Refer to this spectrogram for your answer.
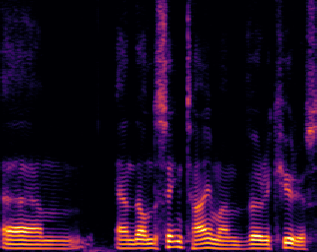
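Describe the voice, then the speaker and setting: The speaker has an Italian accent. He is a man. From Italy. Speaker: business executive. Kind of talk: interview. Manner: halting.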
